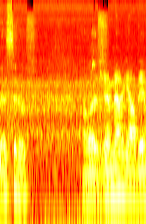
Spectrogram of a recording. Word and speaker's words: Hasselhoff: Pour les fans de David Hasselhoff, d'ailleurs, je crois que ça se dit pas Hasselhoff. Ça s'écrit Hasselhoff, mais c'est Hasselhoff.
